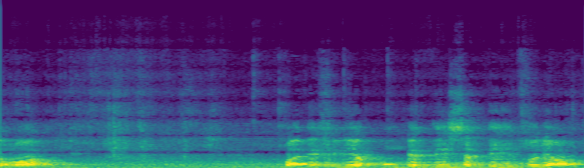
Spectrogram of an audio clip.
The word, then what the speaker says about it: loci: O critério ratione loci, escreve loci, mas pronuncia loci, vai definir a competência territorial.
